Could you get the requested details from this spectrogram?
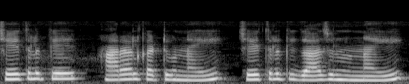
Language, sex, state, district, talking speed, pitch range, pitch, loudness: Telugu, female, Telangana, Hyderabad, 100 wpm, 215-250 Hz, 230 Hz, -13 LUFS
